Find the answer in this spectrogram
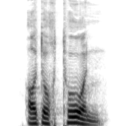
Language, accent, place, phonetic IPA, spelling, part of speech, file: German, Germany, Berlin, [aʊ̯tɔxˈtoːn], autochthon, adjective, De-autochthon.ogg
- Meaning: autochthonous (native to the place where found)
